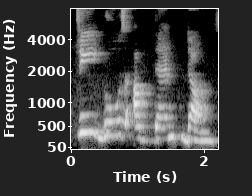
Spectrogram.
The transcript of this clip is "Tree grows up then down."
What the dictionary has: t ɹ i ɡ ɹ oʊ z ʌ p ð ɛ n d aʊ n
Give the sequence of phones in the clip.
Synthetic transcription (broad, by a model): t ɹ i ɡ oʊ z ʌ p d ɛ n d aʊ n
